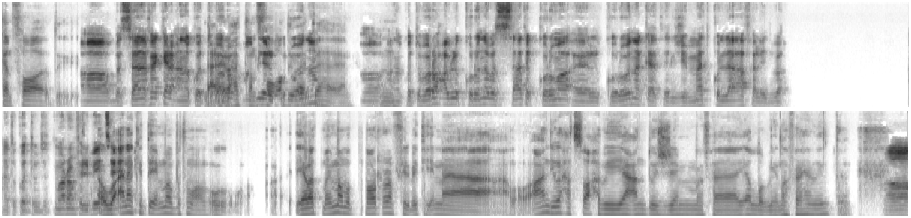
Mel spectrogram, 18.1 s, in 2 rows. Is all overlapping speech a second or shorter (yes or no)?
no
